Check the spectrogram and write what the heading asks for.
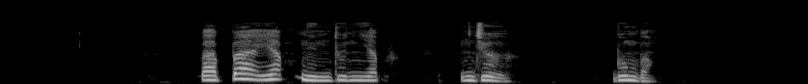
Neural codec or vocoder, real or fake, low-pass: none; real; 7.2 kHz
